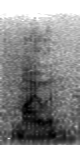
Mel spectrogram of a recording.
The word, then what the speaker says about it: Milan: a while milan it's spelled like um milan okay italy but pronounced milan like milan ohio they fell in love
